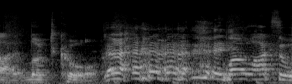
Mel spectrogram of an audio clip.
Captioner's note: both laugh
